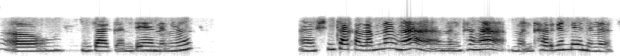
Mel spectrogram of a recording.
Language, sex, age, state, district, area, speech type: Bodo, female, 18-30, Assam, Baksa, rural, conversation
